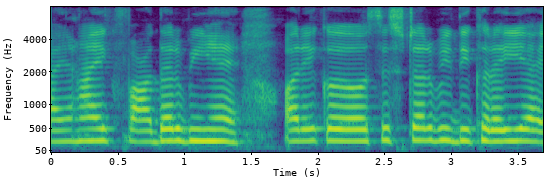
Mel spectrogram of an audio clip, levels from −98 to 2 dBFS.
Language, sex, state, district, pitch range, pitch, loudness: Hindi, female, Jharkhand, Deoghar, 235-245 Hz, 240 Hz, -13 LUFS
